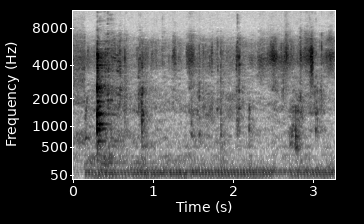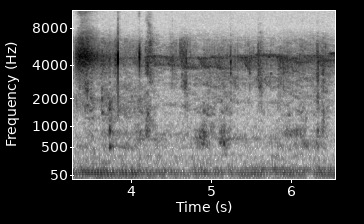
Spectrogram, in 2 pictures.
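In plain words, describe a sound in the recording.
A hand squishes and kneads wet food in a metal bowl.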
